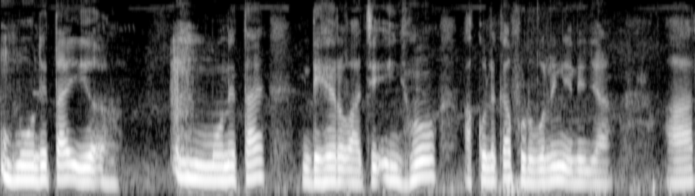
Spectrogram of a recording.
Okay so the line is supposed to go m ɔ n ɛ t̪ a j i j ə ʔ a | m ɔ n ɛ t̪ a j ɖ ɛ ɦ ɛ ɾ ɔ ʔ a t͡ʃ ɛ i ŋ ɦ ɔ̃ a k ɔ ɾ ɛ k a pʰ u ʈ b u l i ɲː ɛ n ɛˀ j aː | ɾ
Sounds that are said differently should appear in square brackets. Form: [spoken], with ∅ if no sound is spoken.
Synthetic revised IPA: m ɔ n ɛ t̪ a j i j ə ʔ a | m ɔ n ɛ t̪ a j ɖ ɛ ɦ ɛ ɾ ɔ ʔ a t͡ʃ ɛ i [ɲ] ɦ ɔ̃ a k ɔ [l] ɛ k a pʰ u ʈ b [ɔ] l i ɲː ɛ n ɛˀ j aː | ɾ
